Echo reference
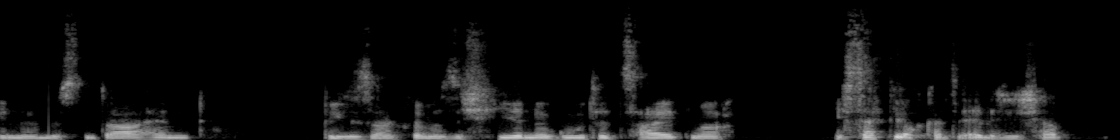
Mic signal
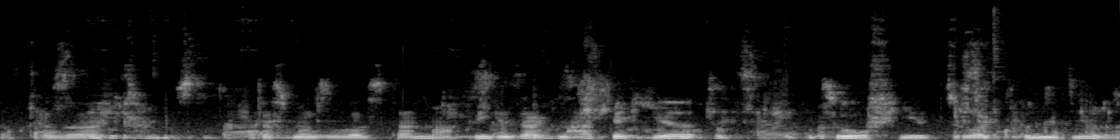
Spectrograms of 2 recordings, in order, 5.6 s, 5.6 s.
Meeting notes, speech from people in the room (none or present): present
